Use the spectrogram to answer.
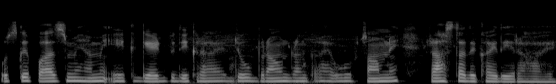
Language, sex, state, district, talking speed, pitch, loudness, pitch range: Hindi, female, Rajasthan, Nagaur, 235 wpm, 150 Hz, -35 LUFS, 140-155 Hz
